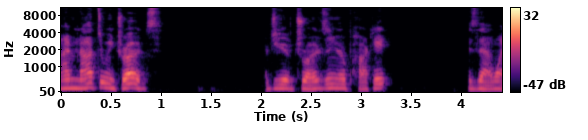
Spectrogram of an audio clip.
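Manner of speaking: pointed callout, said for all to hear. Speaker recalling a man reaching into his pocket outside a 7-Eleven, retelling saying it loudly. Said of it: "And I said it really loud in front of everybody".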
